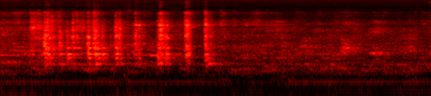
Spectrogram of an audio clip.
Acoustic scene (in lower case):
cafe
